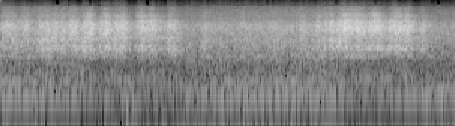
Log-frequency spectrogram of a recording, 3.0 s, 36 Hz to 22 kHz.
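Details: Nissan 240SX S14 with welded diff, idling while the steering wheel is turned: steady droning whine and squeal from the power steering pump; fixed by flushing and refilling with ATF as Nissan recommends.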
